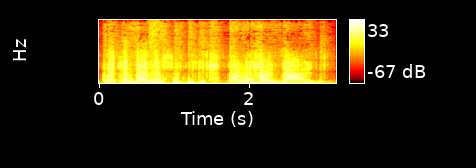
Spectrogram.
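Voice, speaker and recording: A woman's voice: fairly high pitch, moderate pace, lightly acted. Woman acting a grieving mother, dull vintage sound. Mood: pleading. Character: grieving, insistent mother of a dead soldier. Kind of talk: 1930s radio drama acting. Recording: dull, lo-fi 1930s radio broadcast.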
